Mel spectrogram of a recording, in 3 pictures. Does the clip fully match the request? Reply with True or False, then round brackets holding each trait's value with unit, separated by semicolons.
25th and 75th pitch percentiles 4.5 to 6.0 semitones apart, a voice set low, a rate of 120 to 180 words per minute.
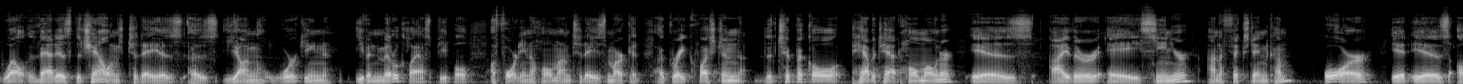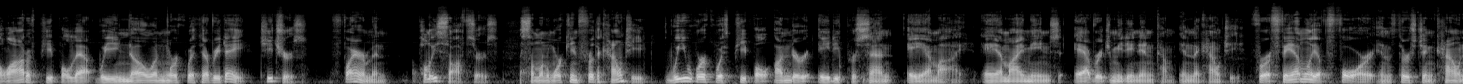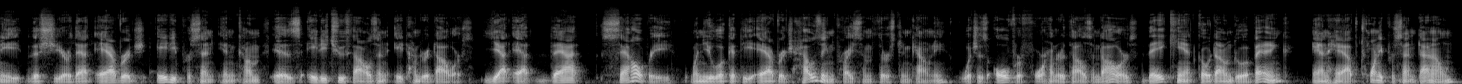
True (4.9 semitones; 85 Hz; 165 wpm)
